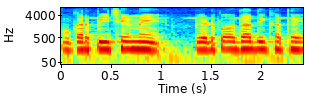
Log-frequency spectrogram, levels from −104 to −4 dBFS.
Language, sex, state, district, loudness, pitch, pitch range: Chhattisgarhi, male, Chhattisgarh, Raigarh, -15 LUFS, 170 Hz, 165-175 Hz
